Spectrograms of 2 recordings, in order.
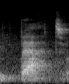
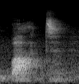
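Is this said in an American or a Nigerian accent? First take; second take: American; Nigerian. First: It is said in an American accent. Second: It is said in a Nigerian accent. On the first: "An American is gonna say bat" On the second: "A Nigerian is gonna say bat"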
